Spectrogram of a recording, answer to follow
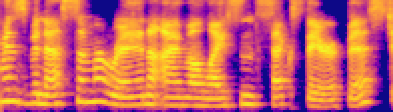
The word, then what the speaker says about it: Marin: with me oh and my last name is pronounced Marin that most people say Marin okay yeah only bay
